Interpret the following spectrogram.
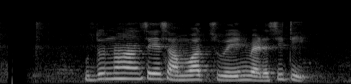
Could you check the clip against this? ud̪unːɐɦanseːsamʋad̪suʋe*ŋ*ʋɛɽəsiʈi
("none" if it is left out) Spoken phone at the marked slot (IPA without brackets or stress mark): n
